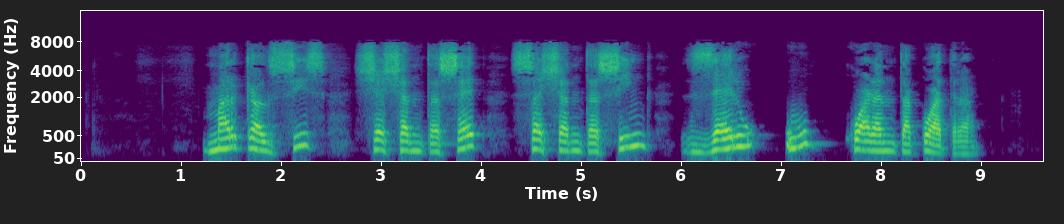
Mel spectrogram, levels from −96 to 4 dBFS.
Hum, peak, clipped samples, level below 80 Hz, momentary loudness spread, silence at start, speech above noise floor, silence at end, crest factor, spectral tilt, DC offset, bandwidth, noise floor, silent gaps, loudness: none; -2 dBFS; under 0.1%; -62 dBFS; 13 LU; 1.2 s; 64 dB; 0.7 s; 18 dB; -4 dB/octave; under 0.1%; 8.4 kHz; -82 dBFS; none; -18 LUFS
